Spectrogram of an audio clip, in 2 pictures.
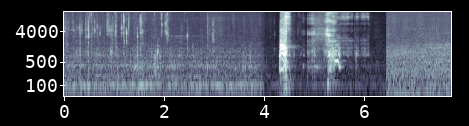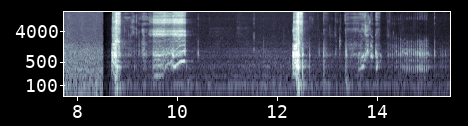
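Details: Jamong, a male Maltese born December 2015 in Gwangju, eats duck neck bones indoors; sharp crunching bursts break out every few seconds, with softer gnawing between them over a low room hum.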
